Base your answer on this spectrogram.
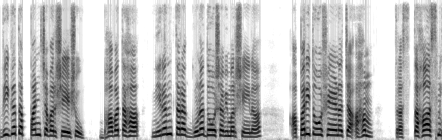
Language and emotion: Sanskrit, disgusted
